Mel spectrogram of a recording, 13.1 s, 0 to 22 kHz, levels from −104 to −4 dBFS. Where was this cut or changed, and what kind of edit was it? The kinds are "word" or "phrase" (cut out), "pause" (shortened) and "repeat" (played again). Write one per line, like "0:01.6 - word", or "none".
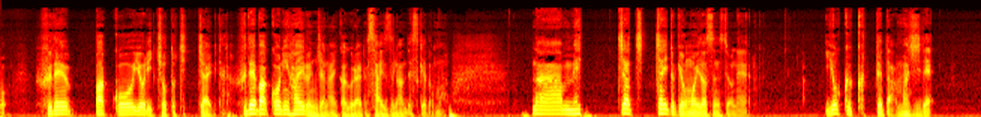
none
